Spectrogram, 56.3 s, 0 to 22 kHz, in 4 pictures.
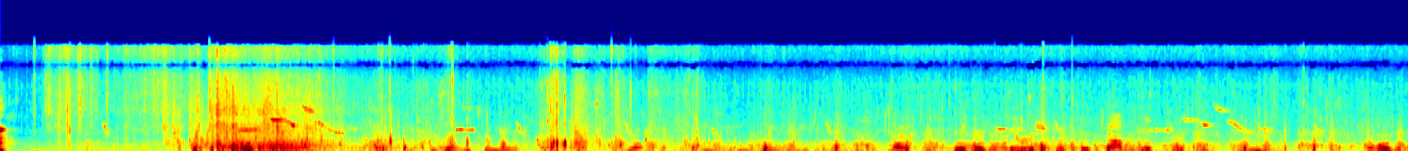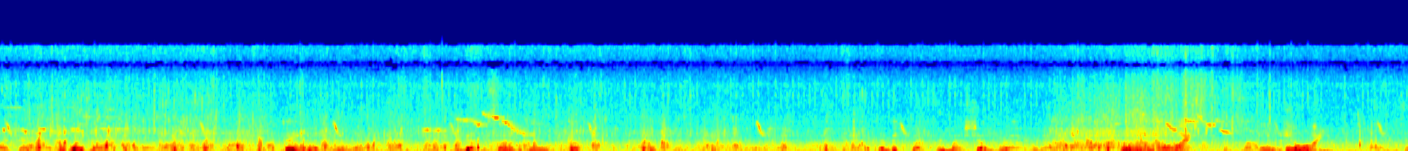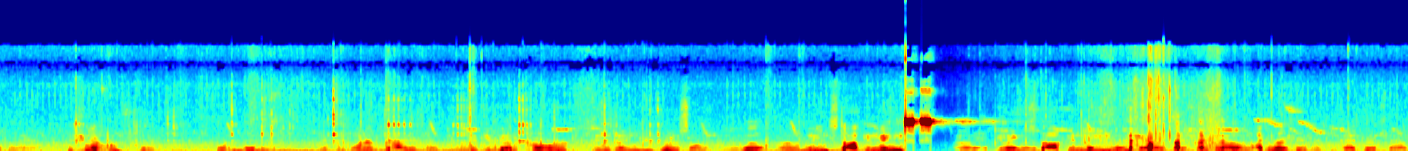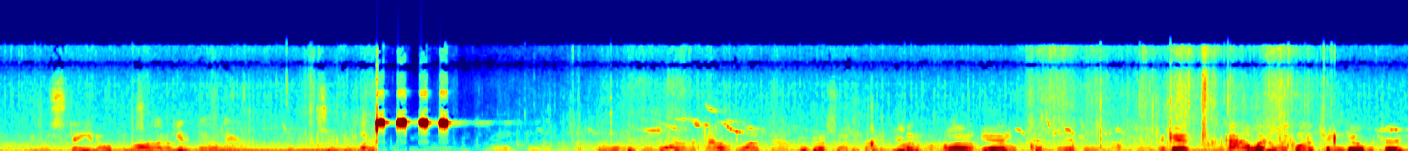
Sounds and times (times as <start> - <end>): Animal: 0.0 - 23.2
Outside, rural or natural: 0.0 - 56.3.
